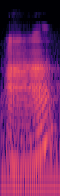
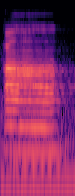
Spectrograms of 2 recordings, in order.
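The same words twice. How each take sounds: First: The pitch starts mid and rises upward. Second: The pitch stays high and level throughout. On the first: "starts in the middle and then goes up" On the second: "sound one sounds like ah. It's just high and flat"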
